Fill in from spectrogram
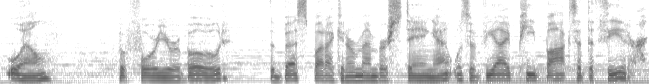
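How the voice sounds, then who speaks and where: A man's voice: on the low side, fairly even intonation, normal speed, darkish tone, soft background music, close to an everyday voice. A man voicing a hardy, principled young man of the snowfields in a video game, speaking in an easygoing, plain-spoken way. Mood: reflective, sincere. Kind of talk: video game character voice acting.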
